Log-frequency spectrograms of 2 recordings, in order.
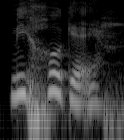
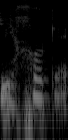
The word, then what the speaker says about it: mihoge: So he spray painted onto this mihoge. That's how it's said in Osage, mihoge.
